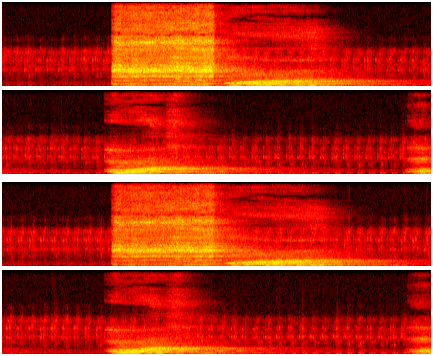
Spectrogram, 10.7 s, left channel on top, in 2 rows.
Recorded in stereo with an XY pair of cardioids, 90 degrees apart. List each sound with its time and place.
1.4 s crushing: 40° left, 0.7 m
2.8 s a scream: 55° left, 4 m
